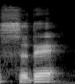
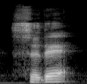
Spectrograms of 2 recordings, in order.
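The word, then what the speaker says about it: 素手: 발음은 스데, 스데.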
